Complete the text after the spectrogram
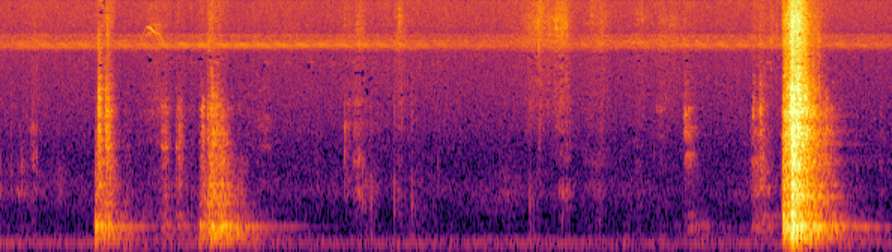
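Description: Wooden logs thud into a metal wagon.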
